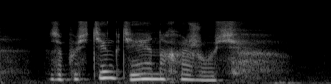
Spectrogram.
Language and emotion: Russian, sad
